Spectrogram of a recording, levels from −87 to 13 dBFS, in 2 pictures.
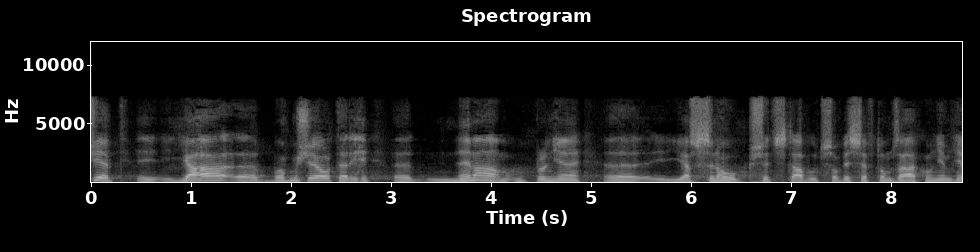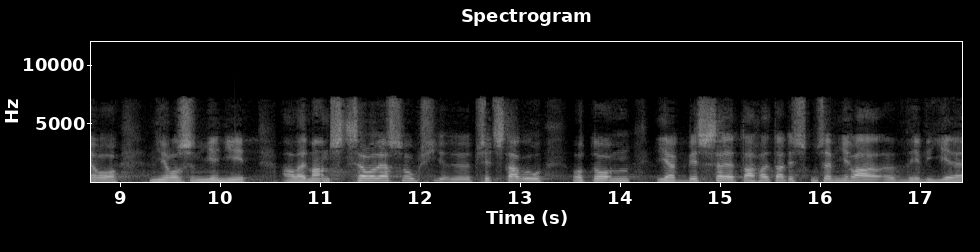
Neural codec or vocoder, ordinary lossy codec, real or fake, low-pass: codec, 16 kHz, 0.8 kbps, ZipCodec; AAC, 32 kbps; fake; 7.2 kHz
